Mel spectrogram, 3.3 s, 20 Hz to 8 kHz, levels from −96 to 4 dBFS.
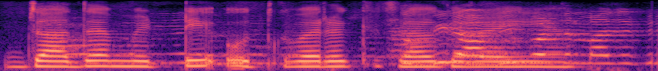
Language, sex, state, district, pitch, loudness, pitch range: Hindi, female, Bihar, Kaimur, 220 Hz, -16 LUFS, 210-230 Hz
